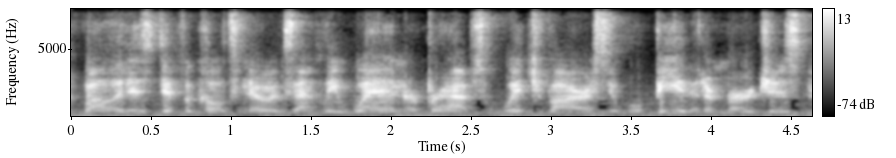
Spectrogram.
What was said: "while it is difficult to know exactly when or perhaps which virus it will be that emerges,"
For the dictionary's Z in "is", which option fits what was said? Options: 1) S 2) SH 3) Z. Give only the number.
3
